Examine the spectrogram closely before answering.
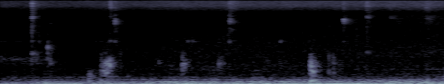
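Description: A woman sips quietly from a mug.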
